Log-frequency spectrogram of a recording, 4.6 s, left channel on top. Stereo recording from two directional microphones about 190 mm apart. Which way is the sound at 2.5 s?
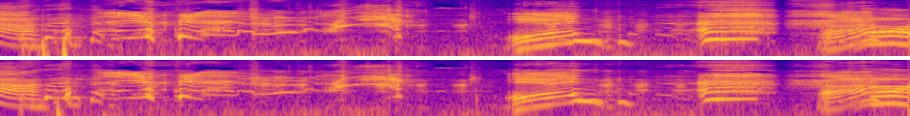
35° right (ahead or behind).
